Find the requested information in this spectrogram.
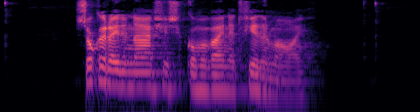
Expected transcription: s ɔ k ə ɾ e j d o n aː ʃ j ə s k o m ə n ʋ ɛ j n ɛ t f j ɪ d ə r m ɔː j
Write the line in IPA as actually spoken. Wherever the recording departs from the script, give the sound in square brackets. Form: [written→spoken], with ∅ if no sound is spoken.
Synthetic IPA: s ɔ k ə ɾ e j d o n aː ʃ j ə s k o m ə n ʋ ɛ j n ɛ t f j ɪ d ə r m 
